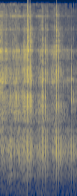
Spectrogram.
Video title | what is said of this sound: Stickit Pro Stair Repair | you can hear the noise not too bad in some areas but very Hollow in others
